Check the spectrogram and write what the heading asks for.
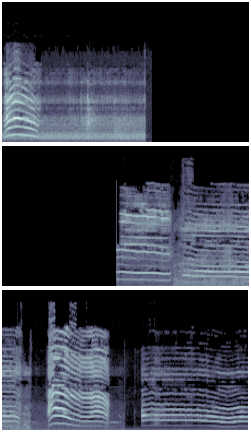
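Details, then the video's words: Cats and kittens meowing in a compilation: a run of separate meows from several animals, some rising then falling, others high and drawn out, broken by a three-second silent gap, with faint music beneath. "Funny Cats and Kittens Meowing"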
